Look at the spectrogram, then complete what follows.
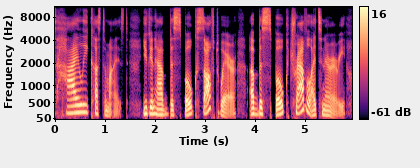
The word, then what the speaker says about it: bespoke: Now, this is a wonderfully elegant word, bespoke. Let's say it. Bespoke. Bespoke. Stress on the second syllable. Bespoke.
